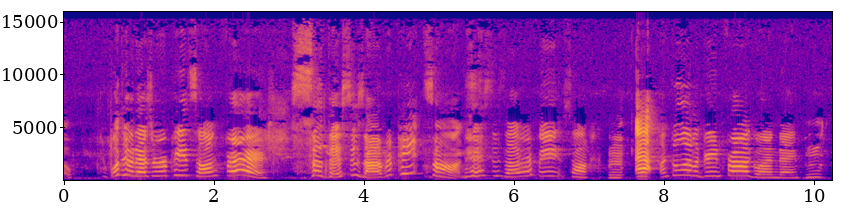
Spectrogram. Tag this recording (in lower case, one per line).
speech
